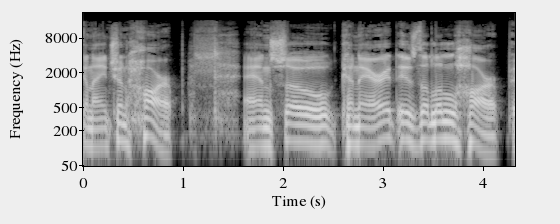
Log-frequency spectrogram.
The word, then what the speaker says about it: Kinneret: And number four, the primary name, Kinneret, K-I-N-N-E-R-E-T. Some would spell it K-I-N-E-R-E-T, but it's Kinneret.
